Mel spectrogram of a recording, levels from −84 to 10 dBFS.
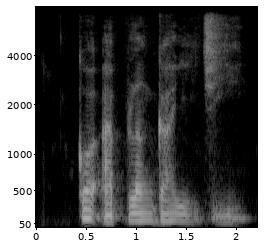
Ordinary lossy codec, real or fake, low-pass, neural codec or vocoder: AAC, 48 kbps; fake; 7.2 kHz; codec, 16 kHz, 2 kbps, X-Codec, HuBERT features, trained on LibriSpeech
